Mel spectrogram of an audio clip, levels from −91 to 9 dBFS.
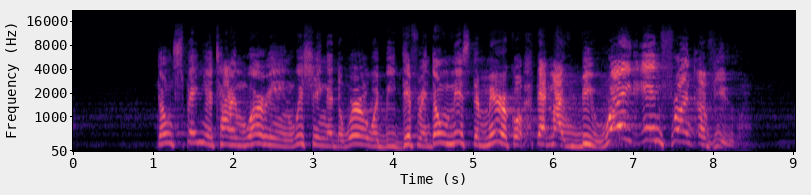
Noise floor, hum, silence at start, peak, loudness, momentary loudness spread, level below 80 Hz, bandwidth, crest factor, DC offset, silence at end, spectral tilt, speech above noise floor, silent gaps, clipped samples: -72 dBFS; none; 1.05 s; -6 dBFS; -25 LUFS; 11 LU; -76 dBFS; 14 kHz; 22 dB; under 0.1%; 0.75 s; -3 dB/octave; 46 dB; none; under 0.1%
